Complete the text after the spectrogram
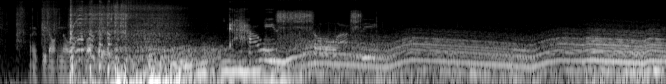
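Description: A car engine starts and revs up through the gears.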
